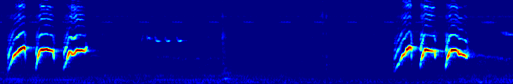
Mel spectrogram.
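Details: Sunda laughingthrush (kaso-kaso) singing energetically in an unusual way: a quick phrase of three rich, arched whistles, a few faint clicks, then the same three-note phrase again after about three seconds.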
